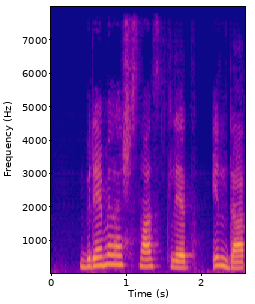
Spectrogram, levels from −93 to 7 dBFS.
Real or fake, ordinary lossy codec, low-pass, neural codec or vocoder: fake; none; none; codec, 16 kHz, 1 kbps, X-Codec, WavLM features, trained on Multilingual LibriSpeech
